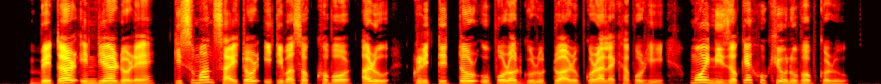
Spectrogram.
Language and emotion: Assamese, happy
